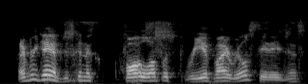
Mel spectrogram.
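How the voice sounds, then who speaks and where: A man speaks very fast with a Canadian accent. His tone is bright and sharp, and his pitch swings very widely. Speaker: podcast co-host. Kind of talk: casual interview.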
